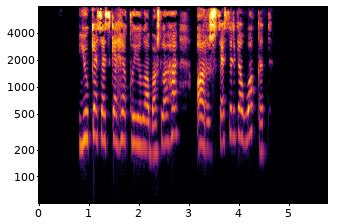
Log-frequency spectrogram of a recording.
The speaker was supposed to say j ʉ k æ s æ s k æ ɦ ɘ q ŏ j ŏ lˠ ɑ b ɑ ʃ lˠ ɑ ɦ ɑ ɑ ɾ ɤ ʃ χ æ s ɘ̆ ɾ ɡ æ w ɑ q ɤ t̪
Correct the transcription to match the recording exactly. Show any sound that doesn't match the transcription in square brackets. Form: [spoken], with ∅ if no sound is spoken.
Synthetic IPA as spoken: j ʉ k æ s æ s k æ ɦ ɘ q ŏ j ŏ lˠ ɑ b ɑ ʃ lˠ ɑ ɦ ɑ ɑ ɾ ɤ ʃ [s] æ s ɘ̆ ɾ ɡ æ w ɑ q ɤ t̪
